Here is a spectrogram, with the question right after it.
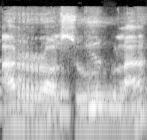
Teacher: alif lam samsiyah karena tidak dibaca langsung masuk ke huruf berikutnya yaitu ro ditandai ro-nya ada tasdidnya.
